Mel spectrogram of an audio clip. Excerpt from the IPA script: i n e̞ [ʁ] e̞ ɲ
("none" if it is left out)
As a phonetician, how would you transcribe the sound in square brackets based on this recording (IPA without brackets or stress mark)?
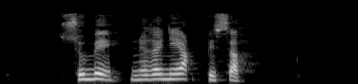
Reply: ʁ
